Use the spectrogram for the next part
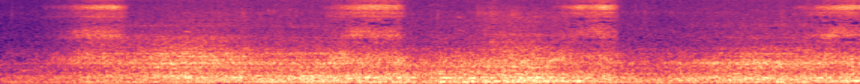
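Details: A domestic cat named Wodda dozes indoors, stretched between a sunny bed and a cool desk. It gives a cute snuffle snore: breathy, hissing wheezes roughly every one and a half seconds over a steady low rumble.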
